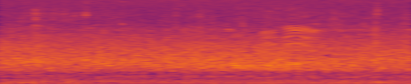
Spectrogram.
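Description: A pony's hoofbeats on the arena surface during a showjumping round, heard against a steady background haze.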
